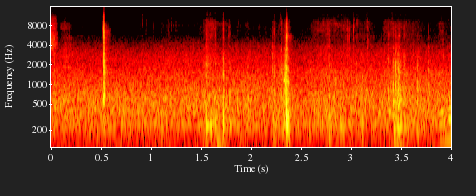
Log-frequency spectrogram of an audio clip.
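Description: Plastic golf discs being handled and swapped in and out of a disc golf bag: a few short, soft clicks and knocks, the sharpest about two seconds in, over a steady outdoor background hiss.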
